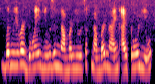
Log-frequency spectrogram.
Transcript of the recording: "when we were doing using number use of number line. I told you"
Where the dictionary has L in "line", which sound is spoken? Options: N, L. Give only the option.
N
